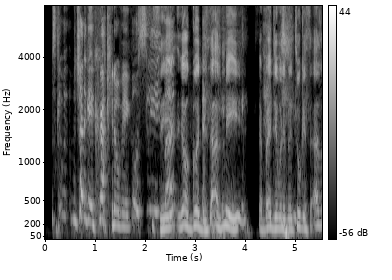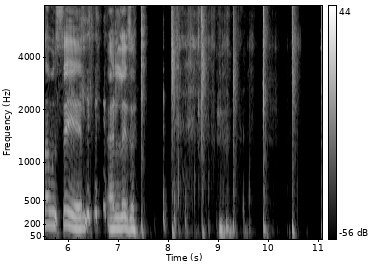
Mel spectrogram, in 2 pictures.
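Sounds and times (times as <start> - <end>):
speech: 0.2 - 8.2
low murmuring: 1.8 - 7.4
laughter: 1.8 - 9.7
hand claps: 7.4 - 11.0.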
